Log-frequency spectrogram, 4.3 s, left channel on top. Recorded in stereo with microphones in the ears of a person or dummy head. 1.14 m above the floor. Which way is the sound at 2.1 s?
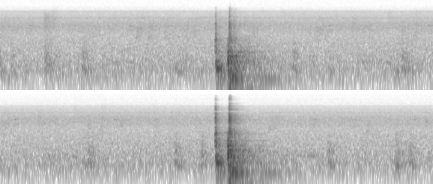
35° right (ahead or behind).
